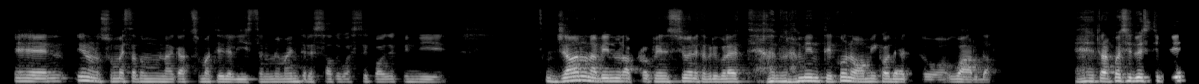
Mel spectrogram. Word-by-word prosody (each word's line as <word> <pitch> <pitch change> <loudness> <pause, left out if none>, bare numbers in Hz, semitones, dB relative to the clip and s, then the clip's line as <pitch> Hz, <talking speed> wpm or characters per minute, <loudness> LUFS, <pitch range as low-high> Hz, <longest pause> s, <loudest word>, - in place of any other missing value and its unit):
Ehm, 145 -1 +2
n 145 0 -13
io 185 -2 +3
non 150 -3 -1
son 135 +1 -6
mai 140 - -1
stato 135 0 -5
un 130 -1 -2
ragazzo 125 0 -5
materialista, 125 -1 -2
non 120 - -6
mi - - -4
ha - - -5
mai 125 +1 -3
interessato 125 -1 -6
queste 125 +1 -12
cose, 125 0 -6
quindi 120 -2 -7 1.0
già 150 +6 +4
non 190 -1 +5
avendo 150 -1 +4
una 145 -1 +1
propensione 140 0 -1
tra 130 - -3
virgolette, 130 +1 +1
ad 140 +1 +1
una 130 -2 +1
mente 155 -1 +4
economica, 135 -3 +2
ho - - +4
detto: 120 -2 -4
"Guarda 115 -3 -1 0.8
eh, 135 +3 -1
tra 140 -1 +5
questi 160 +1 +3
2 165 +1 +8
stipen" 170 +2 0
130 Hz, 185 wpm, -23 LUFS, 125-145 Hz, 1.0 s, 2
